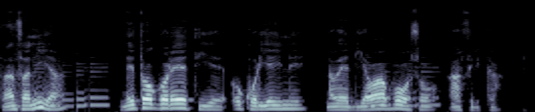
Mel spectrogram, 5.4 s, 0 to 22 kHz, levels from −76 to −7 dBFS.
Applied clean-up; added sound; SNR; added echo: classical method spectral subtraction.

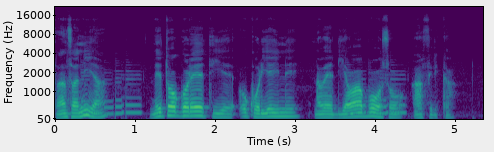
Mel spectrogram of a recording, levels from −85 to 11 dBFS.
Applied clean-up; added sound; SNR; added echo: none; Guitar; 14 dB; none.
